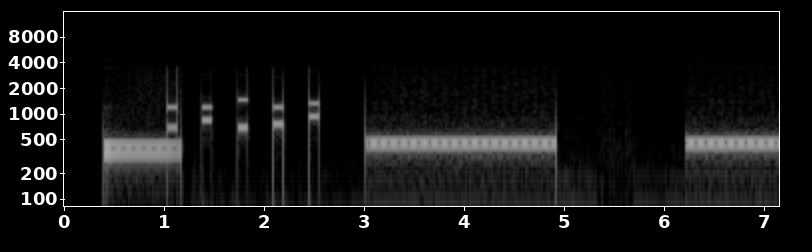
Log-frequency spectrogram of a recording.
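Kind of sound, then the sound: signal or alarm, telephone number being dialed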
